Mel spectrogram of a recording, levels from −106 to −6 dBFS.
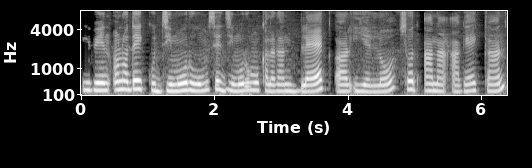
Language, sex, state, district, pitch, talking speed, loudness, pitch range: Chakma, female, Tripura, West Tripura, 245 Hz, 150 wpm, -15 LUFS, 230-265 Hz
